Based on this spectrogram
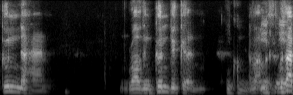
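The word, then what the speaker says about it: Gündoğan: Is it pronounced Gundogan rather than Gundogan? Was I pronouncing it correct?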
